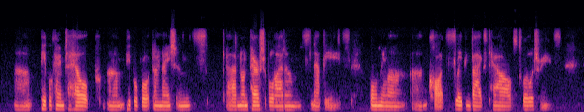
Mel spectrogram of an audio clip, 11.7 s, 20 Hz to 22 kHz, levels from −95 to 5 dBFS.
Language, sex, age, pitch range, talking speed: English, female, 30-49, 130-145 Hz, 105 wpm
